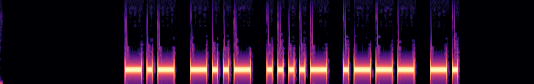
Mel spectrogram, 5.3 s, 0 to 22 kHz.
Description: Morse code, heard as a keyed tone, about 22 wpm, 700 Hz. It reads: KX4JN
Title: USA Call Signs - 5 Characters - 4x Character Spacing - 22wpm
